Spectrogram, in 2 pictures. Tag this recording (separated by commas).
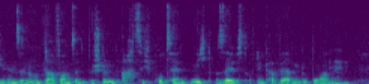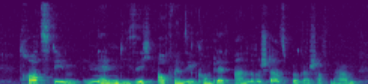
Speech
